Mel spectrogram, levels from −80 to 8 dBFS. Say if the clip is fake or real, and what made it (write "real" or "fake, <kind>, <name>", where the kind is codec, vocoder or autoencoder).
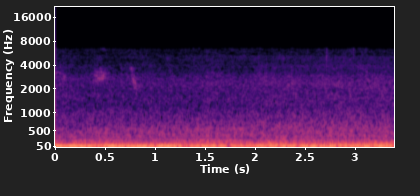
fake, vocoder, Vocos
